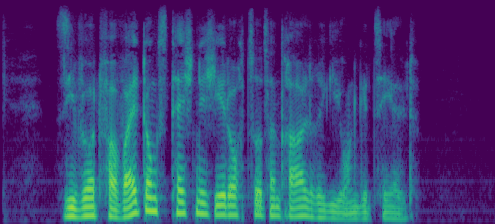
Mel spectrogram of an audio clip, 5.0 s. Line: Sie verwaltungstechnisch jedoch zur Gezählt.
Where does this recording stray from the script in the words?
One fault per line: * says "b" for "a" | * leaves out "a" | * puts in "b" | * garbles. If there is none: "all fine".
* puts in "wird"
* puts in "Zentralregion"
